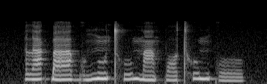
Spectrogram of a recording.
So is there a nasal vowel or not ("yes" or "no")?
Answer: yes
